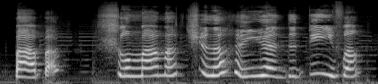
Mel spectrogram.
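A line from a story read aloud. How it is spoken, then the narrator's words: Crying. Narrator (Chinese): 他哭了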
